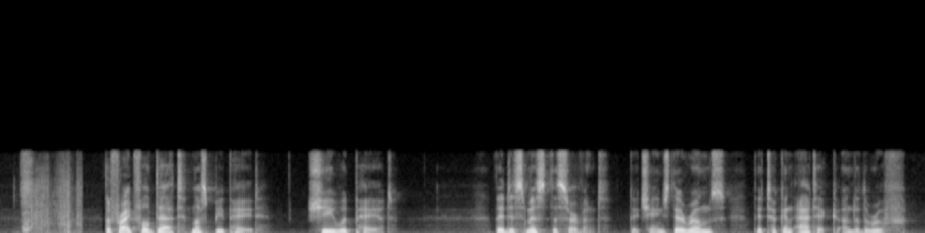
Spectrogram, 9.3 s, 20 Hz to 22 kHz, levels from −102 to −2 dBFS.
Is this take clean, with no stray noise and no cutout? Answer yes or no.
no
